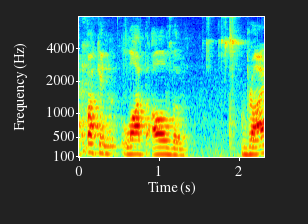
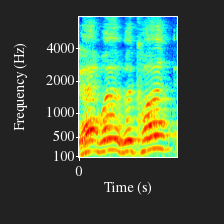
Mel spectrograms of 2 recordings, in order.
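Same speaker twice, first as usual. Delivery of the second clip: a light imitated French accent, higher; 7 semitones higher, slower than usual. French neighbor echoing the greeting, light French accent. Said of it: "he speaks with a very thick French accent".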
